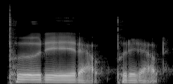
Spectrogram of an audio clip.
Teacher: put it put it out and the T and it is a fast D because they're both between vowels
